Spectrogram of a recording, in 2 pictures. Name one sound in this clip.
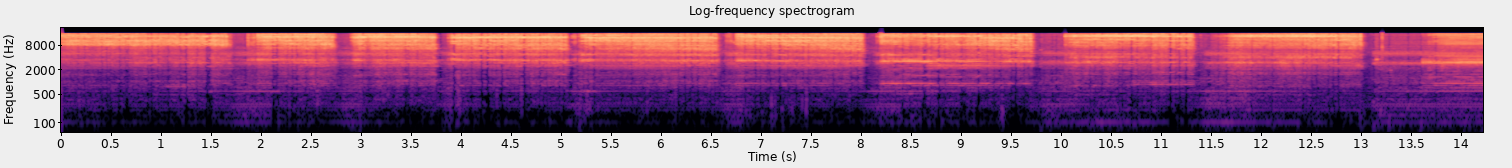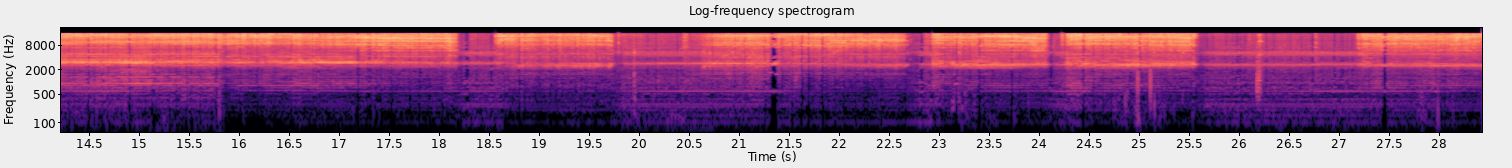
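A lathe hums steadily.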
